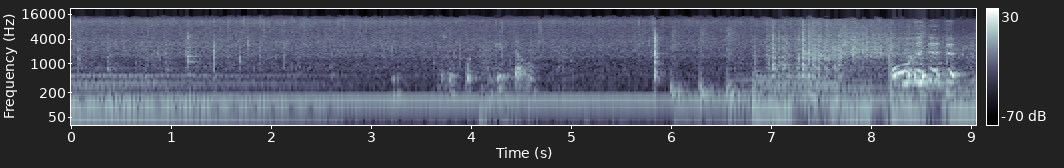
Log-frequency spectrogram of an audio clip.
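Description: Onion and garlic sizzling in a wok as they are stirred with a wooden spatula, with a few sharp clicks of the spatula against the pan. Near the end, meat is tipped into the hot oil and the sizzling grows louder and fuller.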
